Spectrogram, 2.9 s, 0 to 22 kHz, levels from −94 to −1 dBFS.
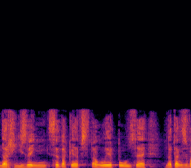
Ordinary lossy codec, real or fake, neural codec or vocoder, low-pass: none; fake; codec, 16 kHz, 16 kbps, FreqCodec, smaller model; none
